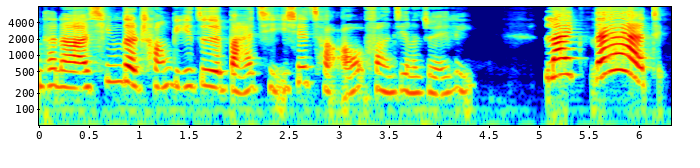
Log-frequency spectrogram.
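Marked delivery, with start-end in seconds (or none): 5.0-6.2 high, loud storybook snake cry; emphatic snake calling out; Snake exclaiming. A narrator's reading. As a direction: exclaim it high, with a swooping fall. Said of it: "cried Snake".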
